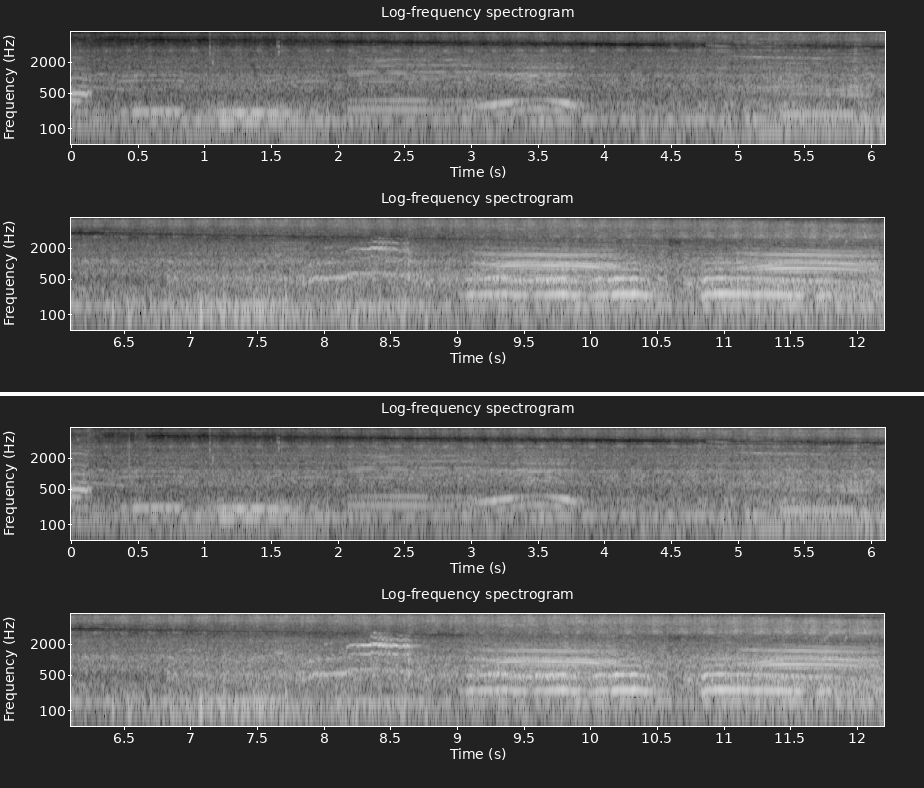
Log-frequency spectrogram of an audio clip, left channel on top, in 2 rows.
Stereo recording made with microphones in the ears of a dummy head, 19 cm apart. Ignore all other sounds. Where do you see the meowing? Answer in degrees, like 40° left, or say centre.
70° right.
